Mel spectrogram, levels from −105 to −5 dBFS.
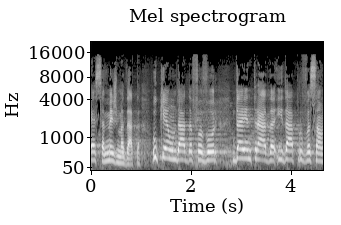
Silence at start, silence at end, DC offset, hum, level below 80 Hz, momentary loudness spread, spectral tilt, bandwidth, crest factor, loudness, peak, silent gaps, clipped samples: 0 s; 0 s; under 0.1%; none; -64 dBFS; 5 LU; -4 dB/octave; 15.5 kHz; 14 dB; -19 LUFS; -6 dBFS; none; under 0.1%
